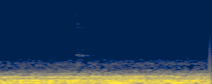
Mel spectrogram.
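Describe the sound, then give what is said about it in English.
Low, steady engine rumble from a Kia Stinger car driving past, loud and continuous with a deep droning tone and no voices. “That's one of those Kia Stingers, man. Those are good cars. I think it's called a Stinger, right? One of them Kia Stingers, man.”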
